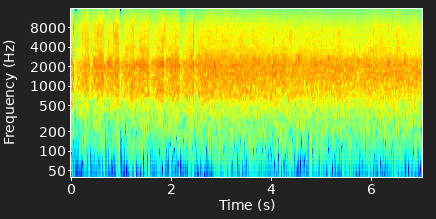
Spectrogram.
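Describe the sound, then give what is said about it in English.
Steady audience applause, given for the Lord after a prayer, fills the whole stretch, a dense wash of many hands clapping at once, loud and sustained without any voices standing out. “Let's give the Lord a hand.”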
